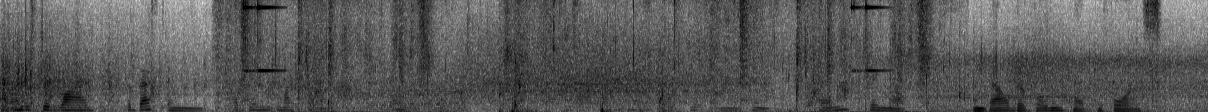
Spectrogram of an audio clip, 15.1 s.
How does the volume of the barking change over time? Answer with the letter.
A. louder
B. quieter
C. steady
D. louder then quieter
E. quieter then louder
C.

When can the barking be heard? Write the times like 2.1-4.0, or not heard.
2.6-12.2.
